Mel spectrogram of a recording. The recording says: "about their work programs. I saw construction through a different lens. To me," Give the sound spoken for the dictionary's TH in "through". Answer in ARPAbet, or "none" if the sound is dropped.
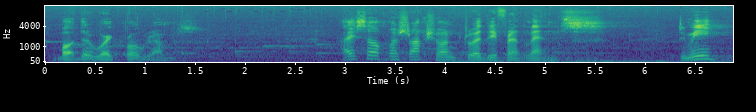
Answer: T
